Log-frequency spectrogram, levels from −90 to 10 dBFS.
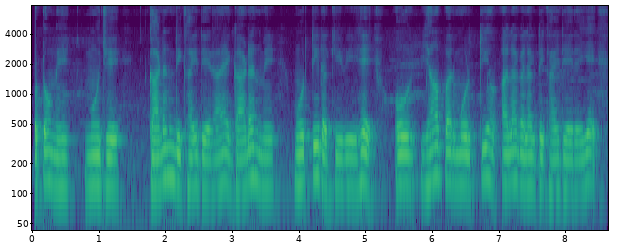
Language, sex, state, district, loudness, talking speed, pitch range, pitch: Hindi, male, Uttar Pradesh, Jalaun, -27 LUFS, 165 wpm, 115-125 Hz, 120 Hz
